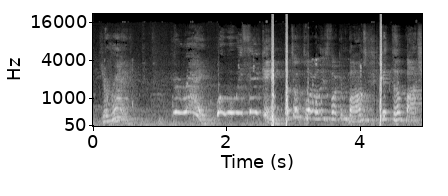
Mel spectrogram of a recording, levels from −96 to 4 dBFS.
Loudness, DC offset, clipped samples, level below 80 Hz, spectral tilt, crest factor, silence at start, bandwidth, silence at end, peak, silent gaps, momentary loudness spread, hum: -14 LUFS; under 0.1%; 1%; -30 dBFS; -3.5 dB/octave; 14 dB; 0 s; 17 kHz; 0 s; 0 dBFS; none; 10 LU; none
